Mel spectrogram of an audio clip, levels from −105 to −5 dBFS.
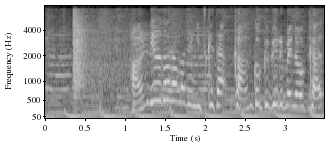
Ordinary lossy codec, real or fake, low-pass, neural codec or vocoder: Opus, 32 kbps; real; 7.2 kHz; none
